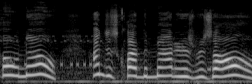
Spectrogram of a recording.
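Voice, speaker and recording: A squeaky, put-on character voice at an extremely high pitch and moderate pace, over clear background noise. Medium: game stream. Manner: polite, formal.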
